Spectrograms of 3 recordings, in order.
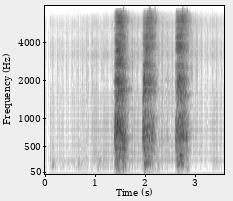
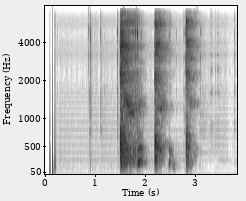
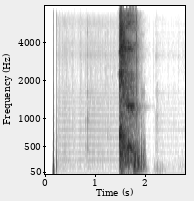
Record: {"exhalation_length": "3.6 s", "exhalation_amplitude": 10415, "exhalation_signal_mean_std_ratio": 0.37, "three_cough_length": "3.8 s", "three_cough_amplitude": 29722, "three_cough_signal_mean_std_ratio": 0.34, "cough_length": "2.8 s", "cough_amplitude": 32768, "cough_signal_mean_std_ratio": 0.27, "survey_phase": "beta (2021-08-13 to 2022-03-07)", "age": "18-44", "gender": "Female", "wearing_mask": "No", "symptom_cough_any": true, "symptom_new_continuous_cough": true, "symptom_runny_or_blocked_nose": true, "symptom_shortness_of_breath": true, "symptom_abdominal_pain": true, "symptom_fatigue": true, "symptom_fever_high_temperature": true, "symptom_other": true, "symptom_onset": "3 days", "smoker_status": "Never smoked", "respiratory_condition_asthma": false, "respiratory_condition_other": false, "recruitment_source": "Test and Trace", "submission_delay": "2 days", "covid_test_result": "Positive", "covid_test_method": "RT-qPCR", "covid_ct_value": 22.4, "covid_ct_gene": "ORF1ab gene", "covid_ct_mean": 25.1, "covid_viral_load": "5700 copies/ml", "covid_viral_load_category": "Minimal viral load (< 10K copies/ml)"}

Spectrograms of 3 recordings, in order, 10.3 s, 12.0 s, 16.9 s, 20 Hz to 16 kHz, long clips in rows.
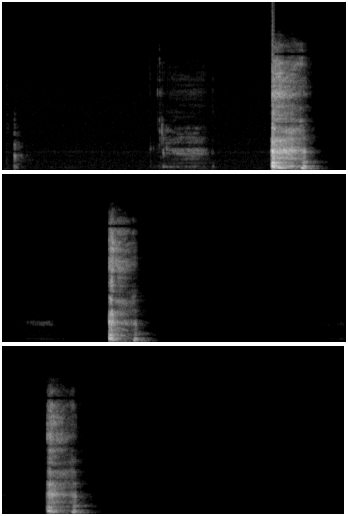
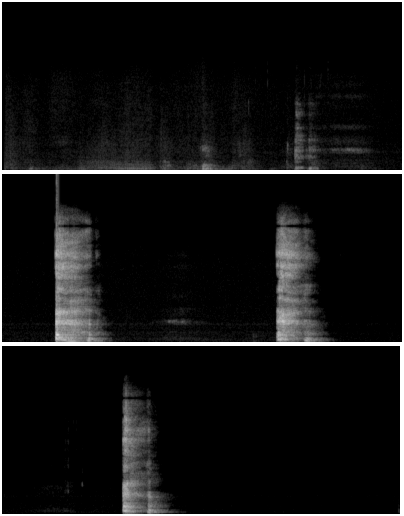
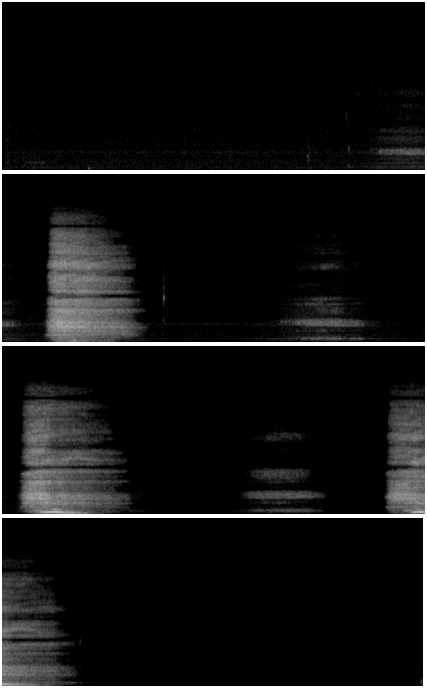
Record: {"cough_length": "10.3 s", "cough_amplitude": 32768, "cough_signal_mean_std_ratio": 0.16, "three_cough_length": "12.0 s", "three_cough_amplitude": 32768, "three_cough_signal_mean_std_ratio": 0.18, "exhalation_length": "16.9 s", "exhalation_amplitude": 9225, "exhalation_signal_mean_std_ratio": 0.27, "survey_phase": "beta (2021-08-13 to 2022-03-07)", "age": "65+", "gender": "Female", "wearing_mask": "No", "symptom_none": true, "smoker_status": "Never smoked", "respiratory_condition_asthma": false, "respiratory_condition_other": false, "recruitment_source": "REACT", "submission_delay": "2 days", "covid_test_result": "Negative", "covid_test_method": "RT-qPCR", "influenza_a_test_result": "Negative", "influenza_b_test_result": "Negative"}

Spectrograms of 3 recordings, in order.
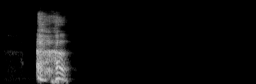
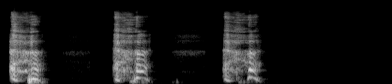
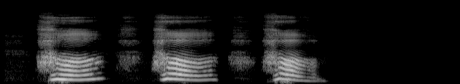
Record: {"cough_length": "2.6 s", "cough_amplitude": 32675, "cough_signal_mean_std_ratio": 0.26, "three_cough_length": "3.9 s", "three_cough_amplitude": 30675, "three_cough_signal_mean_std_ratio": 0.37, "exhalation_length": "4.6 s", "exhalation_amplitude": 26479, "exhalation_signal_mean_std_ratio": 0.45, "survey_phase": "beta (2021-08-13 to 2022-03-07)", "age": "65+", "gender": "Female", "wearing_mask": "No", "symptom_none": true, "smoker_status": "Ex-smoker", "respiratory_condition_asthma": false, "respiratory_condition_other": false, "recruitment_source": "REACT", "submission_delay": "2 days", "covid_test_result": "Negative", "covid_test_method": "RT-qPCR", "influenza_a_test_result": "Negative", "influenza_b_test_result": "Negative"}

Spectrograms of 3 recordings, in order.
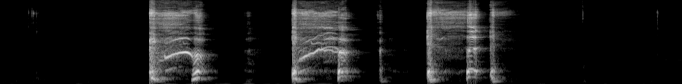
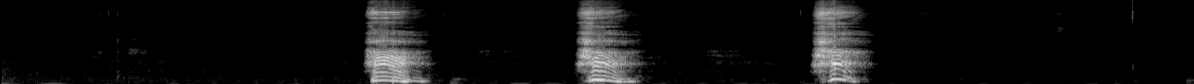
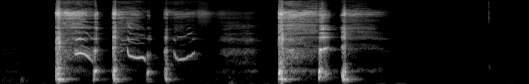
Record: {"three_cough_length": "6.8 s", "three_cough_amplitude": 32768, "three_cough_signal_mean_std_ratio": 0.38, "exhalation_length": "11.9 s", "exhalation_amplitude": 32768, "exhalation_signal_mean_std_ratio": 0.28, "cough_length": "5.3 s", "cough_amplitude": 32768, "cough_signal_mean_std_ratio": 0.4, "survey_phase": "alpha (2021-03-01 to 2021-08-12)", "age": "65+", "gender": "Female", "wearing_mask": "No", "symptom_cough_any": true, "smoker_status": "Ex-smoker", "respiratory_condition_asthma": false, "respiratory_condition_other": false, "recruitment_source": "REACT", "submission_delay": "1 day", "covid_test_result": "Negative", "covid_test_method": "RT-qPCR"}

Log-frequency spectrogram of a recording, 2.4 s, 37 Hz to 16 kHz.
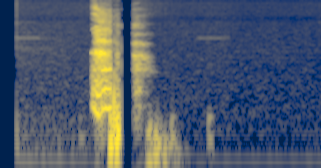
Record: {"cough_length": "2.4 s", "cough_amplitude": 30113, "cough_signal_mean_std_ratio": 0.28, "survey_phase": "beta (2021-08-13 to 2022-03-07)", "age": "65+", "gender": "Male", "wearing_mask": "No", "symptom_none": true, "smoker_status": "Ex-smoker", "respiratory_condition_asthma": false, "respiratory_condition_other": false, "recruitment_source": "REACT", "submission_delay": "1 day", "covid_test_result": "Negative", "covid_test_method": "RT-qPCR", "influenza_a_test_result": "Negative", "influenza_b_test_result": "Negative"}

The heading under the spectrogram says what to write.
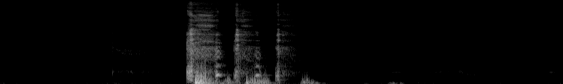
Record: {"cough_length": "5.6 s", "cough_amplitude": 10790, "cough_signal_mean_std_ratio": 0.25, "survey_phase": "alpha (2021-03-01 to 2021-08-12)", "age": "18-44", "gender": "Female", "wearing_mask": "No", "symptom_shortness_of_breath": true, "symptom_abdominal_pain": true, "symptom_fatigue": true, "symptom_fever_high_temperature": true, "symptom_headache": true, "symptom_change_to_sense_of_smell_or_taste": true, "symptom_loss_of_taste": true, "symptom_onset": "3 days", "smoker_status": "Never smoked", "respiratory_condition_asthma": false, "respiratory_condition_other": false, "recruitment_source": "Test and Trace", "submission_delay": "2 days", "covid_test_result": "Positive", "covid_test_method": "RT-qPCR", "covid_ct_value": 16.5, "covid_ct_gene": "ORF1ab gene", "covid_ct_mean": 16.7, "covid_viral_load": "3300000 copies/ml", "covid_viral_load_category": "High viral load (>1M copies/ml)"}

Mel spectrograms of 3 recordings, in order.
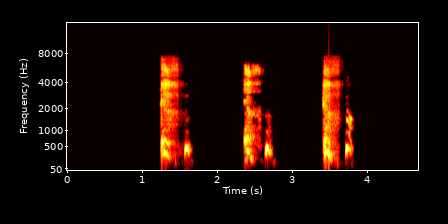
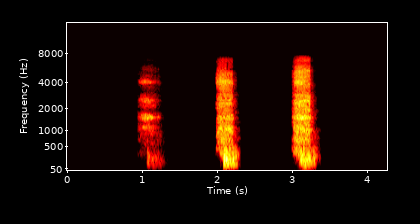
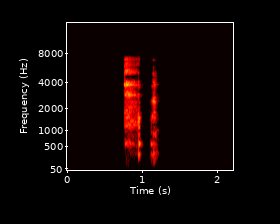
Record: {"three_cough_length": "4.7 s", "three_cough_amplitude": 32034, "three_cough_signal_mean_std_ratio": 0.31, "exhalation_length": "4.3 s", "exhalation_amplitude": 26561, "exhalation_signal_mean_std_ratio": 0.29, "cough_length": "2.2 s", "cough_amplitude": 4642, "cough_signal_mean_std_ratio": 0.27, "survey_phase": "beta (2021-08-13 to 2022-03-07)", "age": "65+", "gender": "Female", "wearing_mask": "No", "symptom_none": true, "smoker_status": "Never smoked", "respiratory_condition_asthma": false, "respiratory_condition_other": false, "recruitment_source": "REACT", "submission_delay": "1 day", "covid_test_result": "Negative", "covid_test_method": "RT-qPCR", "influenza_a_test_result": "Negative", "influenza_b_test_result": "Negative"}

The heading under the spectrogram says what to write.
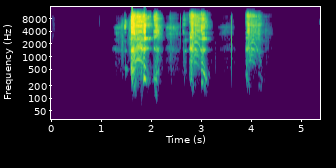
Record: {"cough_length": "5.4 s", "cough_amplitude": 32767, "cough_signal_mean_std_ratio": 0.33, "survey_phase": "alpha (2021-03-01 to 2021-08-12)", "age": "45-64", "gender": "Male", "wearing_mask": "No", "symptom_none": true, "smoker_status": "Ex-smoker", "respiratory_condition_asthma": false, "respiratory_condition_other": false, "recruitment_source": "REACT", "submission_delay": "1 day", "covid_test_result": "Negative", "covid_test_method": "RT-qPCR"}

